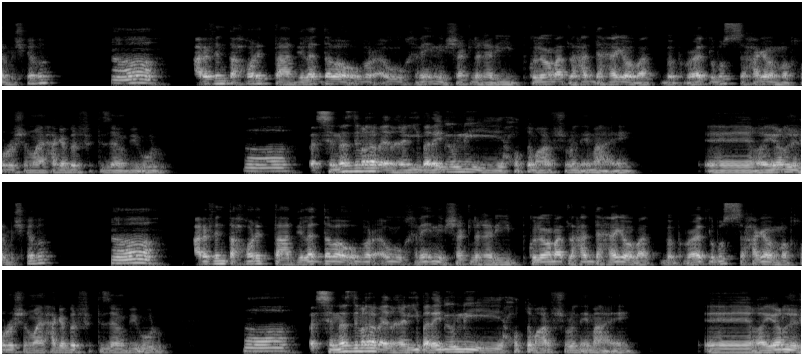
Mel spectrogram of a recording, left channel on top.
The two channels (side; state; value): both; normal; correlation 0.61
